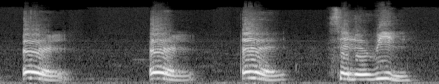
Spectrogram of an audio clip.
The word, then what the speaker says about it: Öl: C'est O umlaut. Il se prononce comme un E. Öl. Öl.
